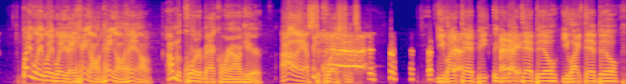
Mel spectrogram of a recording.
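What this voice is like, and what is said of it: Imitates another person's voice. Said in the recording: “That's my Bill impersonation.”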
